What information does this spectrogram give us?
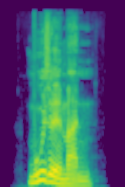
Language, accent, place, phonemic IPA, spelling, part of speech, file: German, Germany, Berlin, /ˈmuːzəlman/, Muselmann, noun, De-Muselmann.ogg
- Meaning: 1. Muslim, Mussulman 2. a prisoner in a Nazi concentration camp showing symptoms of starvation and exhaustion resigned to his impending death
